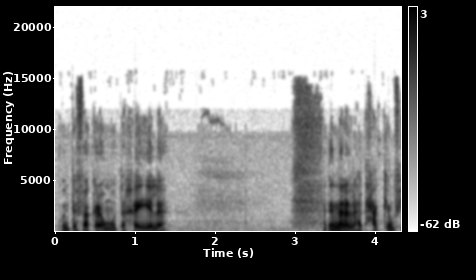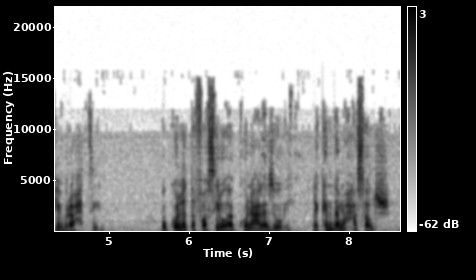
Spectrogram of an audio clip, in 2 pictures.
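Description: Reading out a letter and commenting in a questioning, expressive manner, this Egyptian-accented female TV host is recorded on a studio lapel mic. Her pitch sits low, her pace is quick, and she takes long pauses.

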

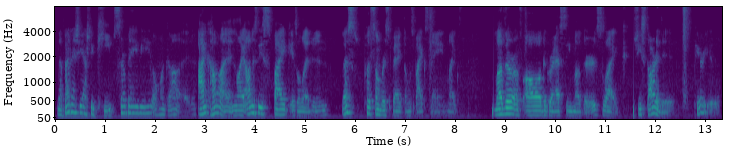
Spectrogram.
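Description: Sassy husky-voiced young man reacting. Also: mid-range voice, unhurried. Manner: slangy, sassy and animated. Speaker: vlogger reacting to an old TV episode. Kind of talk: casual reaction commentary.

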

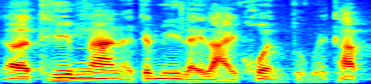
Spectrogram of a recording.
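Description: A man with a low voice speaks fast in a casual, unscripted product demonstration, explaining each step as a reviewer. He uses frequent polite particles, handling sounds are audible, and background ambient noise comes through clearly.

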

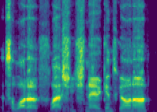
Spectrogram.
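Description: A man's voice: mid-range voice, completely flat delivery, fairly quick, bright, forceful tone, rough recording. A man chatting casually with friends about a game, laughing and stumbling over his words. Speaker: gaming friend. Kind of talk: casual gaming chat.

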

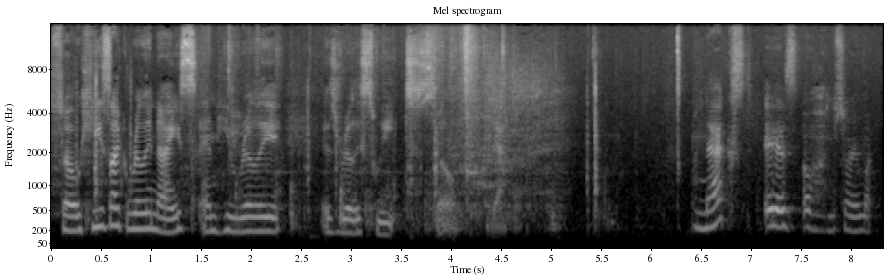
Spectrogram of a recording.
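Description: With a medium pitch, a slow pace and long pauses, a woman introduces toy characters on a table at home, staying off-camera as her channel's host for voice auditions. She rambles in a relaxed way, filling gaps with "like" and "um" and revising herself mid-thought. Background noise is audible on the phone or camera mic recording.

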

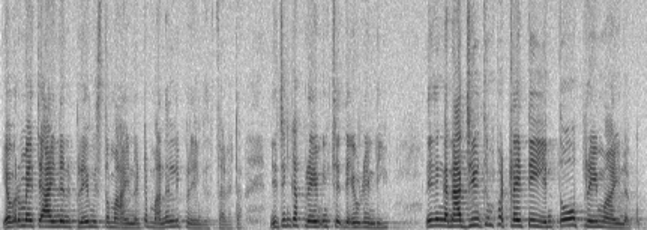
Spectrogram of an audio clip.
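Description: A woman pastor delivers a sermon in a fairly high voice. Her preaching is impassioned and swells into emphatic calls. The sound carries a long, reverberant hall tail. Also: moderate pace, lo-fi sound.

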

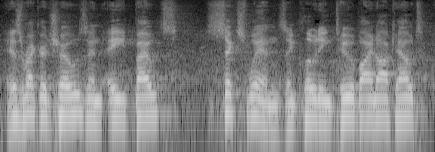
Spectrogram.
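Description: A man giving formal, drawn-out ring introductions in the manner of an arena announcer. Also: a little high, fairly even intonation, darkish tone, slight background noise. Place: boxing ring in an indoor arena.

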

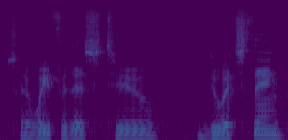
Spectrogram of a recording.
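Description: Smooth and moderately paced, a man's medium-pitched voice guides viewers through a tech tutorial step by step. His narration is informal and plainly worded.

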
